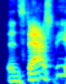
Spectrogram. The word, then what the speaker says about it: Stastny: And then you get another young guy in Stastny, and who knows? Is that Peter Stastny's kid? No, he's American. It's spelled different, but Okay. it's just pronounced the same.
